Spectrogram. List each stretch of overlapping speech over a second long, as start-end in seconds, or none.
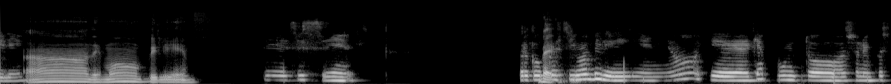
none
